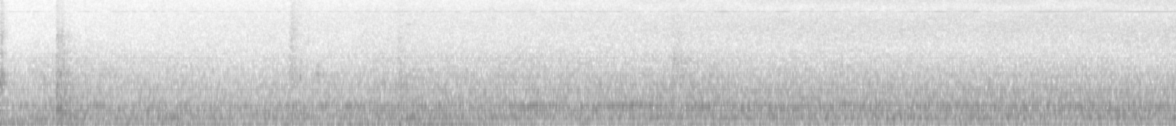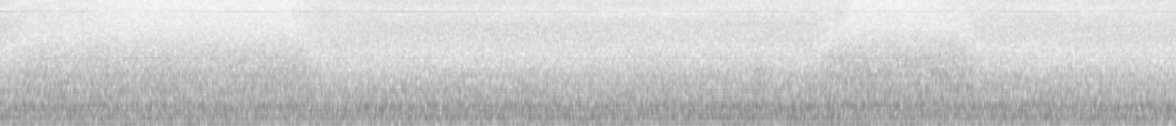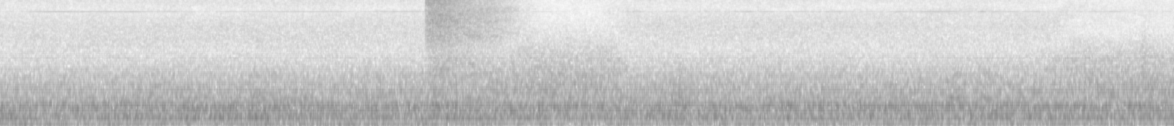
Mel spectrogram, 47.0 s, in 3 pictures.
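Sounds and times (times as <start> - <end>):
railcar equipment hum with whine: 0.0 - 47.0
loud hiss of air: 19.4 - 47.0.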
